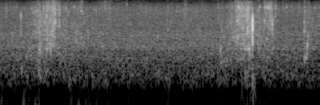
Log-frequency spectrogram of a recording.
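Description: Shallow river water running steadily, with two sloshing splashes of feet wading through it, about half a second in and again a little past three seconds.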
